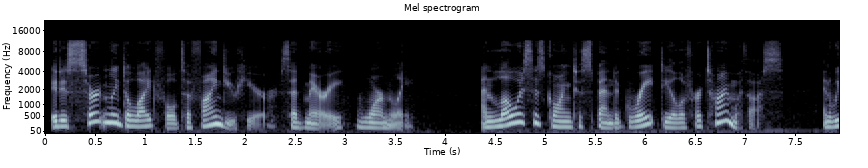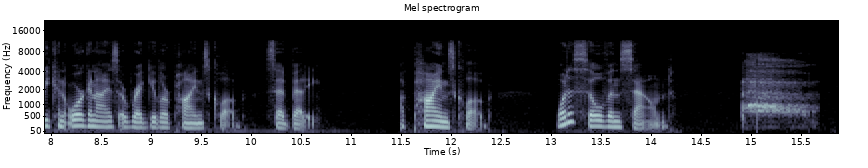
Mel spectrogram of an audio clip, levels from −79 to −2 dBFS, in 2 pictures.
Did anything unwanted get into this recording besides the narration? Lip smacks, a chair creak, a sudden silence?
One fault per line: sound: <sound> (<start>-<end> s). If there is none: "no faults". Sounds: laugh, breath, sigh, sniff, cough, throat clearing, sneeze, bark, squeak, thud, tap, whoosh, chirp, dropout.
sound: sigh (14.9-15.7 s)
